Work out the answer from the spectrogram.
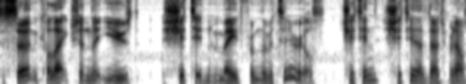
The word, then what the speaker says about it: chitin: via text right so like chitin with a CH sound at the front yeah it is it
